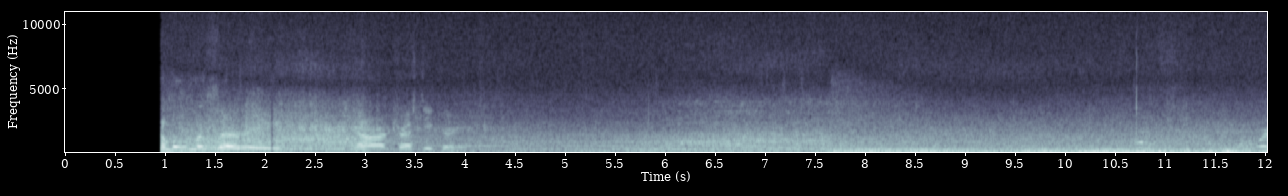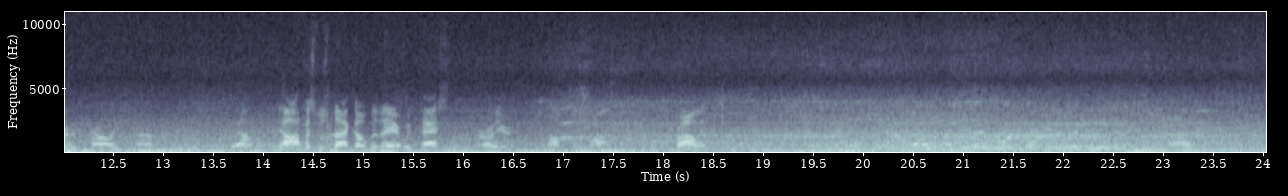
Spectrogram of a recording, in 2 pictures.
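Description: Men talk casually outdoors, close by.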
